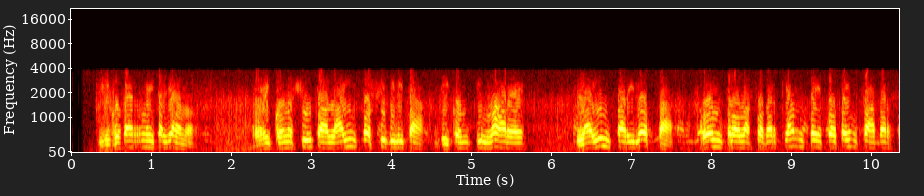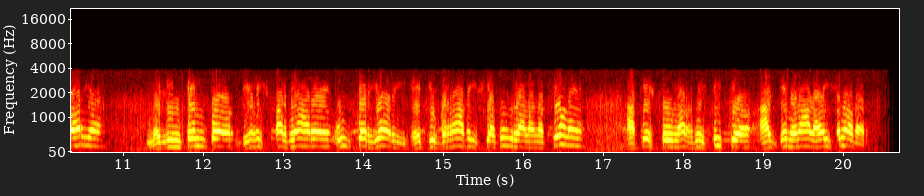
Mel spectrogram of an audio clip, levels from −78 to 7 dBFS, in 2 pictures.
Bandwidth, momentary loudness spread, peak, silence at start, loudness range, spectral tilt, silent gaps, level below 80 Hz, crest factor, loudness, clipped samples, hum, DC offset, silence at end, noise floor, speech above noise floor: 4 kHz; 7 LU; 0 dBFS; 0.35 s; 2 LU; -10 dB/octave; none; -52 dBFS; 12 dB; -12 LUFS; under 0.1%; none; under 0.1%; 0.45 s; -36 dBFS; 25 dB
